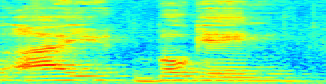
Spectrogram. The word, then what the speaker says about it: ibogaine: And it's called ibogaine treatment. Ibogaine. Remember the name. Is that pronounced relatively properly, would you say?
